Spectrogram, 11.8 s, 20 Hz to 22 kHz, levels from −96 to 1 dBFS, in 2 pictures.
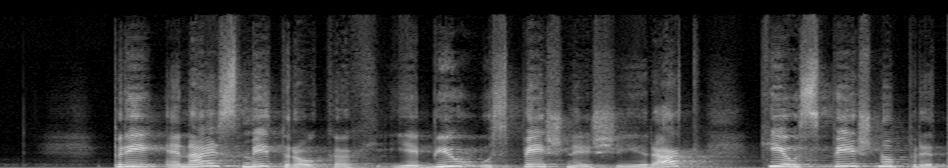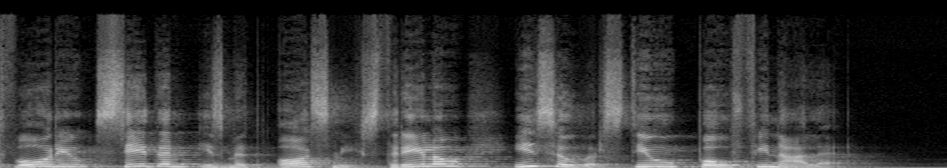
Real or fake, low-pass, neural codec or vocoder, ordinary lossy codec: fake; 19.8 kHz; autoencoder, 48 kHz, 128 numbers a frame, DAC-VAE, trained on Japanese speech; Opus, 64 kbps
